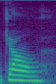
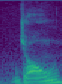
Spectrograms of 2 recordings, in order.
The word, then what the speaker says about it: young: My children are young. Jung, ¿qué es? Young. Eso suena a un psicólogo suizo, Carl Jung, right?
